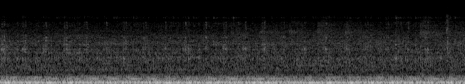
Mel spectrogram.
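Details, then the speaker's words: 1955 Chrysler New Yorker Town & Country Wagon V8 just after true cold start: fast, even electric-choke idle with deep steady rumble, no misses or knocks; oil pressure coming up, engine running fine. "Oil pressure's coming up. Fuel gauge is working. Doesn't want to take any fuel yet. I'm going to let that electric choke kind of work with us a little bit."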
